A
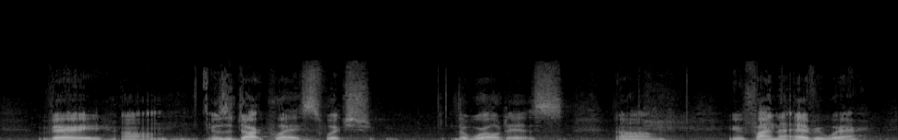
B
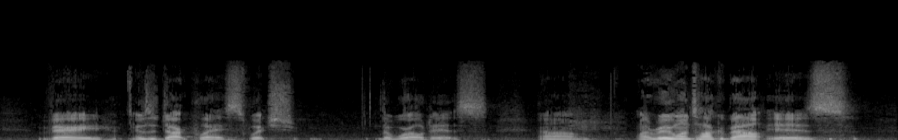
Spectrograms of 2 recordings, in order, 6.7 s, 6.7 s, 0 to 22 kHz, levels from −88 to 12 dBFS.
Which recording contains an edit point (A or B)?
B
